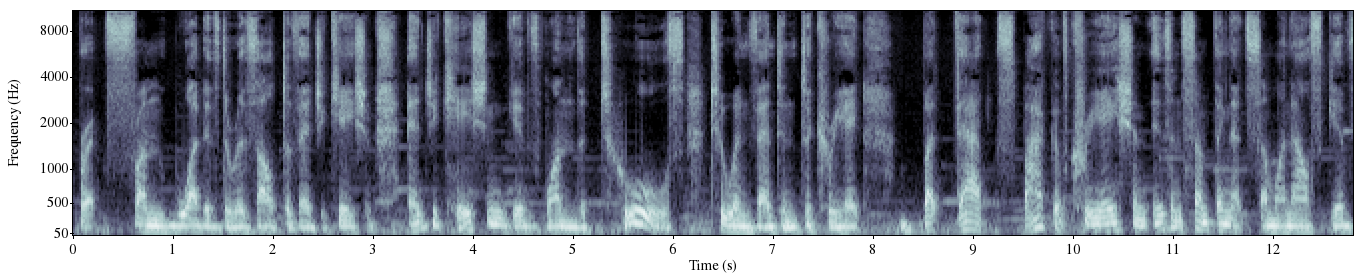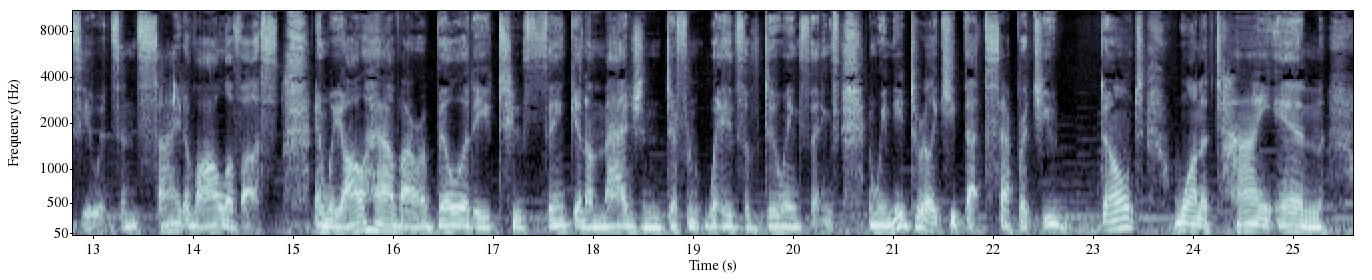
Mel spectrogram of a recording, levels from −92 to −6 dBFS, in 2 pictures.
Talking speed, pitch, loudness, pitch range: 150 wpm, 85 Hz, -20 LUFS, 75-95 Hz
